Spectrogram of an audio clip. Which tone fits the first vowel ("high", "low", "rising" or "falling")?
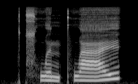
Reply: low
